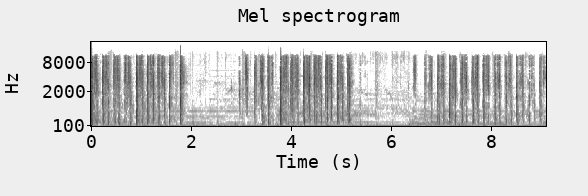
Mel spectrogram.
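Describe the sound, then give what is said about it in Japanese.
Oracle cards being shuffled and handled, with quick papery riffles and flicks in three bursts separated by short pauses, over a faint low hum. “それではオラクルカードを引いていきますね。”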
